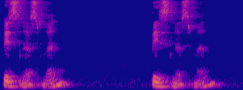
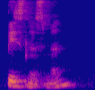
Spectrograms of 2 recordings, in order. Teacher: it's the same pronunciation because the man is with the schwa sound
